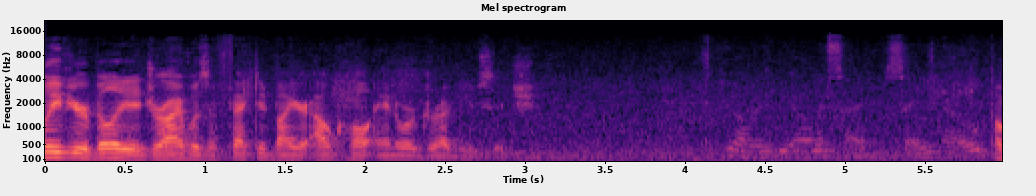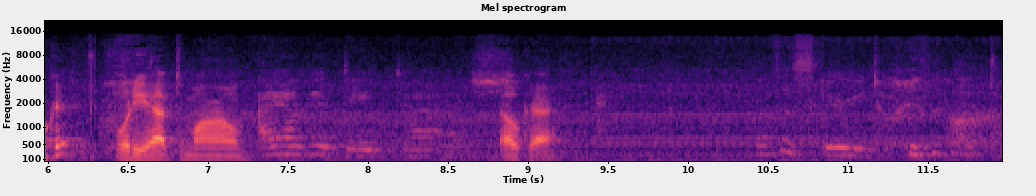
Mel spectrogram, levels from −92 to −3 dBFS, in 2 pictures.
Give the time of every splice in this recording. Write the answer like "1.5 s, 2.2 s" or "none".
6.2 s, 9.4 s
